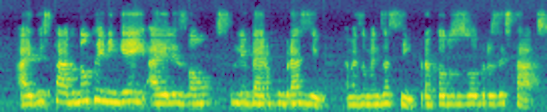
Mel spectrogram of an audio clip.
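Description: A woman talks in an unremarkable speaking voice at a fairly quick pace, with hardly any pauses. Her pitch is medium, with ordinary variation. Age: 30s. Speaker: author and adoptive mother. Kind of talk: casual chat.

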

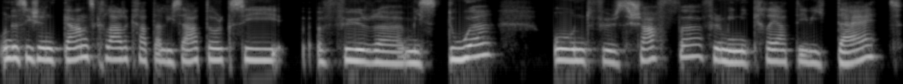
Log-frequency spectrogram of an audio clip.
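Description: A woman speaks at a very slow pace in a medium pitch with a dark, mellow tone. Her intonation is fairly even, and the background is quiet. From Switzerland, Arosa (Graubünden). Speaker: podcast host and keynote speaker. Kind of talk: casual interview.

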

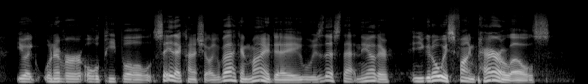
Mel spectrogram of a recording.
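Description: A man with an American accent speaks very fast at a medium pitch, with lively intonation and hardly any pauses. The background is quiet. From New York. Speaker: podcast host. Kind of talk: casual chat.

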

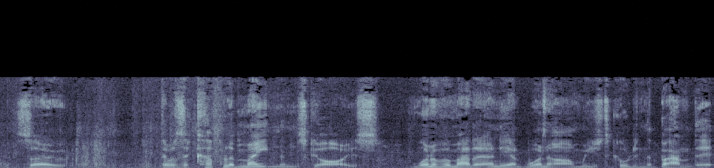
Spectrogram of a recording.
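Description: A man talks at a very fast pace in a fairly low pitch with ordinary pitch variation, over noticeable background noise. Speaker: caller. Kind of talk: storytelling.

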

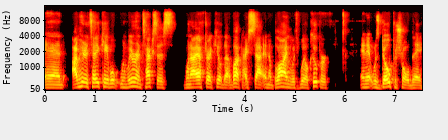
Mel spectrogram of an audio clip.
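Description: Against a quiet background, a man with an unremarkable speaking voice and an American accent talks at a fairly quick pace, his fairly high pitch varying in an ordinary way. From Eastern Washington, US. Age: 40s. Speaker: hunter and fitness coach. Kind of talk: casual interview.

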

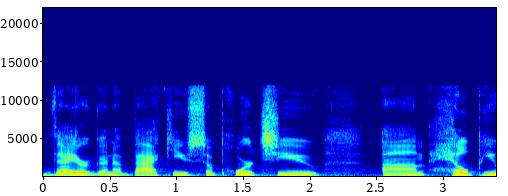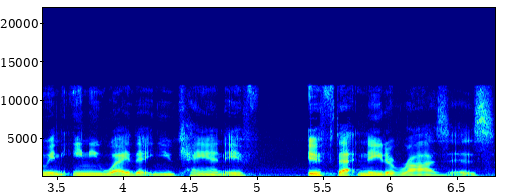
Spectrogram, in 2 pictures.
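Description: A woman's fairly low voice in a Tennessee accent with fairly even intonation against a quiet background. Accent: US Southern (Tennessee). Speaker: farmer and high school teacher. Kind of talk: interview.

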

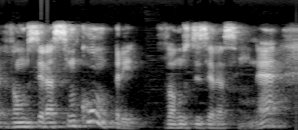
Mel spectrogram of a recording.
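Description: Music plays in the background as a man of medium pitch speaks with lively intonation. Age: 50s. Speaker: marching band drum major and choreographer. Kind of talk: casual interview.

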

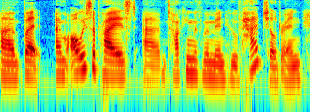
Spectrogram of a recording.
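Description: Against a quiet background, a woman with a Canadian accent and an ordinary speaking voice talks at a fairly quick pace with ordinary pitch variation. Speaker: graduate student and sex educator. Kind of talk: interview.

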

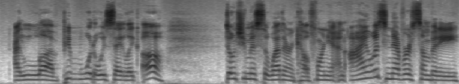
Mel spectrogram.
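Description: A woman with a New York accent speaks fairly quickly at a medium pitch, with ordinary pitch variation and very even loudness. The recording is very clean, with a silent background. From US Northeast, Westchester County New York. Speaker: podcast host. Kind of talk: casual chat. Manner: animated.

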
